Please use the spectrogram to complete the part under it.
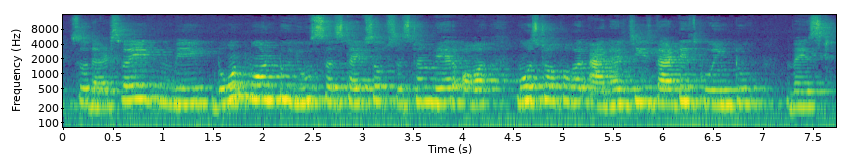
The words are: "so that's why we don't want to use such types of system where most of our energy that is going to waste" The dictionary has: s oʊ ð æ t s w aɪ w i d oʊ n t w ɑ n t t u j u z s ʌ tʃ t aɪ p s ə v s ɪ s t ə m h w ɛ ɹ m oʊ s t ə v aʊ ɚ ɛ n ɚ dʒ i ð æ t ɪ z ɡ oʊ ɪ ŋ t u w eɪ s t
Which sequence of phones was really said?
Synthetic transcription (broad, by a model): s oʊ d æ t s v aɪ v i d oʊ n t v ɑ n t t u j u z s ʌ s t aɪ p s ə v s ɪ s t ə m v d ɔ ɹ m oʊ s t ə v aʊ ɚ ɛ n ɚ dʒ i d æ t ɪ z ɡ oʊ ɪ ŋ t u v eɪ s t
